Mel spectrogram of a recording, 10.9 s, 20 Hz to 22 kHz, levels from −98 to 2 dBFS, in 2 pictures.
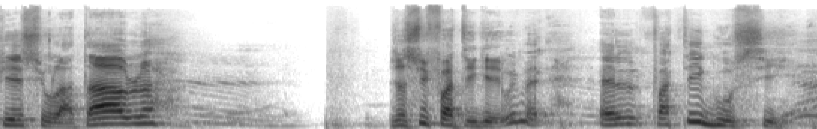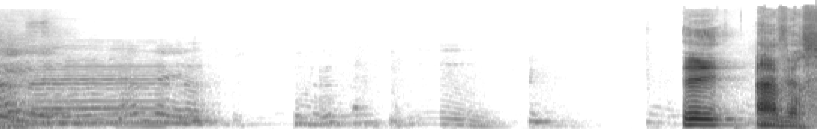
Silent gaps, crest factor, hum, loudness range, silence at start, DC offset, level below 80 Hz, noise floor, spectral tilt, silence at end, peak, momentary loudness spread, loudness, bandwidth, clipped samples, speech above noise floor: none; 24 dB; none; 13 LU; 0 s; under 0.1%; -74 dBFS; -86 dBFS; -4 dB/octave; 0 s; 0 dBFS; 23 LU; -22 LUFS; 18 kHz; under 0.1%; 64 dB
